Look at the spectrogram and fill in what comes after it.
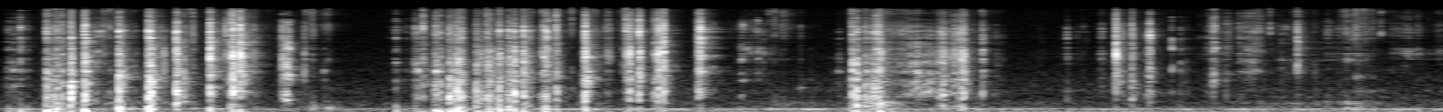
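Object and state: Dry bar soap.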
